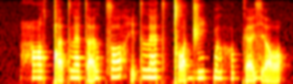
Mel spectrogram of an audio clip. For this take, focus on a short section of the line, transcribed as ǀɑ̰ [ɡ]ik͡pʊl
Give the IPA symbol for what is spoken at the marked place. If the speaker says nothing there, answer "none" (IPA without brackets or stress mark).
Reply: d͡ʒ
